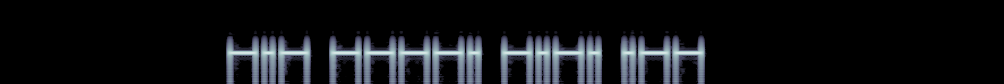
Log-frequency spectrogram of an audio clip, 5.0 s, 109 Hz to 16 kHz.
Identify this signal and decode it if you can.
Morse code, heard as a keyed tone, about 28 wpm, 700 Hz. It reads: K9CW
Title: Easy Call Signs Repeated 2x - 28wpm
